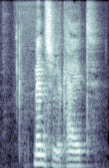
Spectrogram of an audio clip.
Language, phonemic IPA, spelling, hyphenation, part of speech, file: Dutch, /ˈmɛn.sə.ləkˌɦɛi̯t/, menselijkheid, men‧se‧lijk‧heid, noun, Nl-menselijkheid.ogg
- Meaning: humanity, humaneness (quality of being humane)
